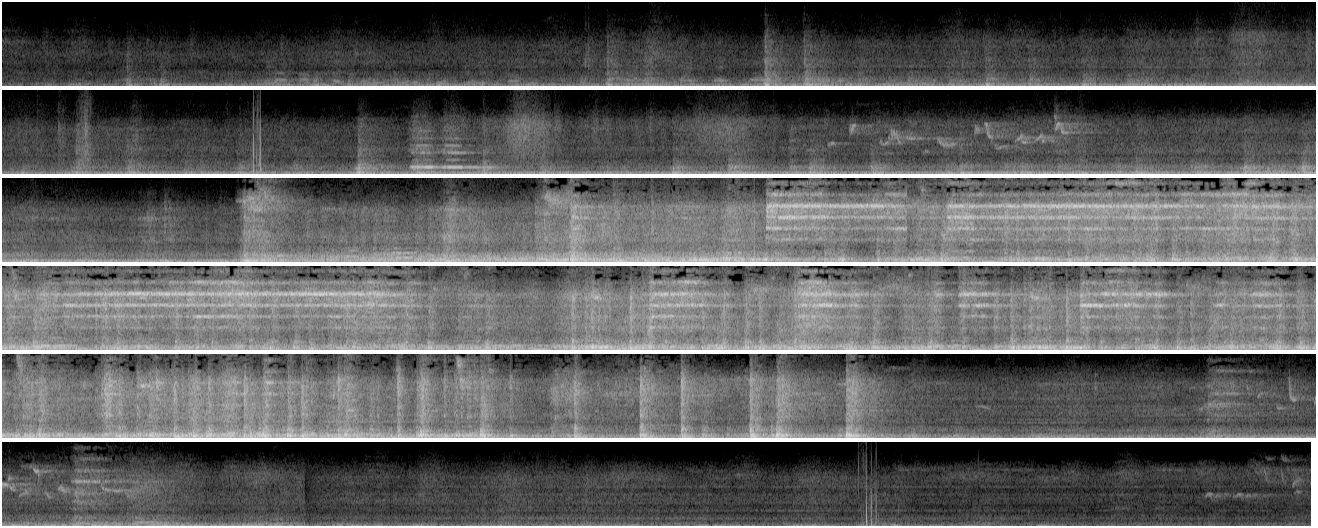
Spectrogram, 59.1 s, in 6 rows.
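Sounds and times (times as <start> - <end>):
train rumble: 0.0 - 57.6
wheels clicking over rail joints: 20.8 - 46.4
high-pitched wheel squeal: 25.4 - 33.7.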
